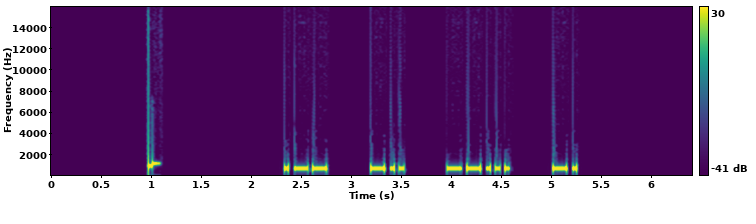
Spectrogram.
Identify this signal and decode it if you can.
Morse code, heard as a keyed tone, about 25 wpm, spaced as for 14 wpm, 700 Hz. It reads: WD7N
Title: USA Call Signs - 4 Characters - 3x Character Spacing - 25wpm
